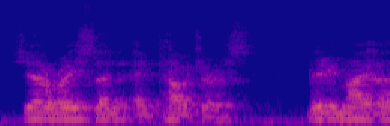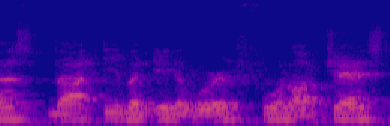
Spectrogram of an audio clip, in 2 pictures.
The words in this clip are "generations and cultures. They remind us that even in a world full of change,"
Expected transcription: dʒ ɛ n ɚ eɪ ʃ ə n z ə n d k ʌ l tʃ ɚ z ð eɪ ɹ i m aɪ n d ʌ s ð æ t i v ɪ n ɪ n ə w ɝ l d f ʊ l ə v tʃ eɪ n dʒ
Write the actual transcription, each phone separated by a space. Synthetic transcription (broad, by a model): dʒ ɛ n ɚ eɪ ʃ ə n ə n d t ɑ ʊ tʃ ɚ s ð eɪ ɹ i m aɪ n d ʌ s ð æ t i v ɪ n ɪ n ə w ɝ d f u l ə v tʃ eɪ n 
